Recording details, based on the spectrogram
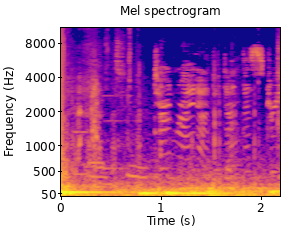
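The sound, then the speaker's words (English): A steady low engine and road rumble fills the inside of a moving rental car on its way to a small town in Ontario, Canada, with indistinct voices murmuring over the drone for a couple of seconds. “In our rental car, on our way to small town Ontario.”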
